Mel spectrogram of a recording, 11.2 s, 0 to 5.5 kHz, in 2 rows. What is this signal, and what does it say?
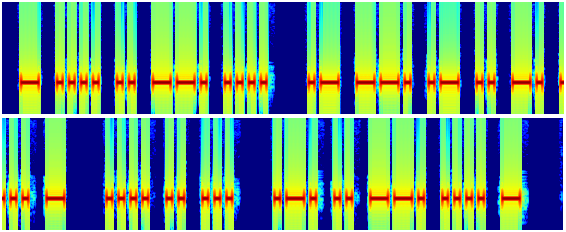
Morse code, heard as a keyed tone, about 20 wpm, 600 Hz. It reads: THIGH AGAINST HIS RIGHT
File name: the old man and the sea part 2 20wpm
